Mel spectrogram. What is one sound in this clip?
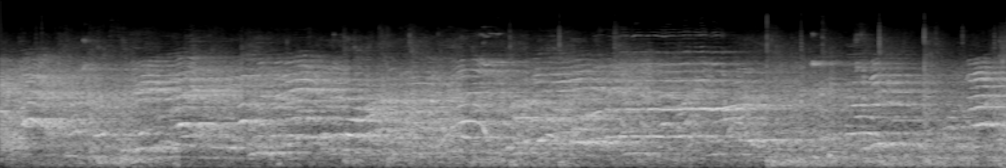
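Young women shout and call out across an echoing gym.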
